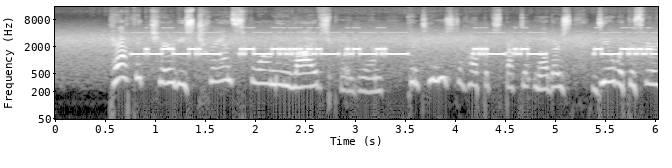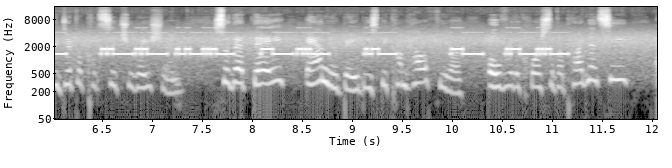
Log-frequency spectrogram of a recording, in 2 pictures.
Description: TTY/TDD text telephone tones (45.45 baud Baudot), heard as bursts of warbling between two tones, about 400 Hz shift, 1600 Hz centre, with phone line noise and speech in English. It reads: THE DIAGRAM ILLUSTRATES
